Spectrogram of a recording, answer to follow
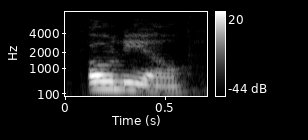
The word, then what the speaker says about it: Onio: Onio. Onio. Okay. It's like Oreo, but it's Onio.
